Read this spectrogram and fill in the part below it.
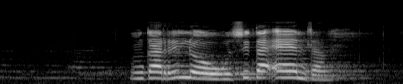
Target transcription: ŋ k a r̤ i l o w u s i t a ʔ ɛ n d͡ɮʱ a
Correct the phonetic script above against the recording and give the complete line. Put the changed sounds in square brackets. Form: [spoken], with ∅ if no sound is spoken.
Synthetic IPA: ŋ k a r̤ i l o w u [ʂ] i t a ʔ [ɛː] n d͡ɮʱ a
